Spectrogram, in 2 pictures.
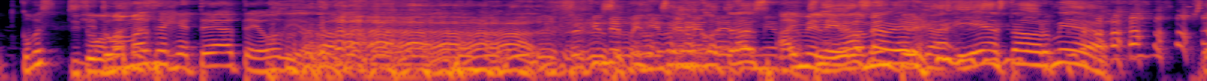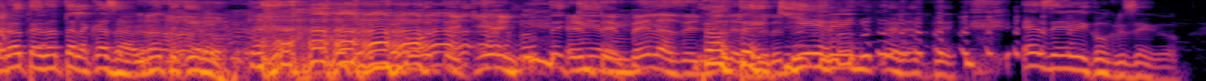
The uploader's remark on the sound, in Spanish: el episodio de esta semana lo grabamos en vivo en Panorama Cuatro, restaurante en la Antigua Guatemala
